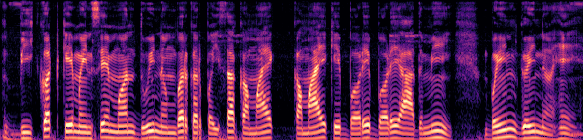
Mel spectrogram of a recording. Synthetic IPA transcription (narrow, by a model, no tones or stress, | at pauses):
bikəʈkemɐɪnsemɐnd̪uinɐ̃mbəɾkɐɾpɐɪsa | kɐmaːekebəɽebəɽeaːd̪mi | bəɪnɡəinɐɦɛ̃ː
